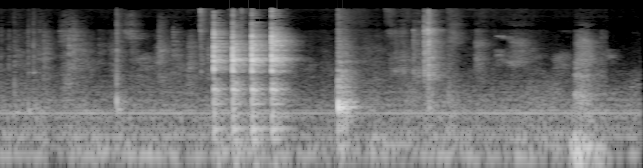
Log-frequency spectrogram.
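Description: A metal spoon scraping and clinking against a glass jar of minced garlic and a nonstick cooking pot, with scattered clicks and a quick run of sharp knocks about two seconds in.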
